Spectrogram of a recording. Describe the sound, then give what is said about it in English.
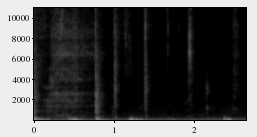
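A dog eating: faint, irregular crunchy chewing and many sharp clicks of teeth over a steady low hum. “Got some dog eating ASMR. I don't know if you can hear my dog eating right now.”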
